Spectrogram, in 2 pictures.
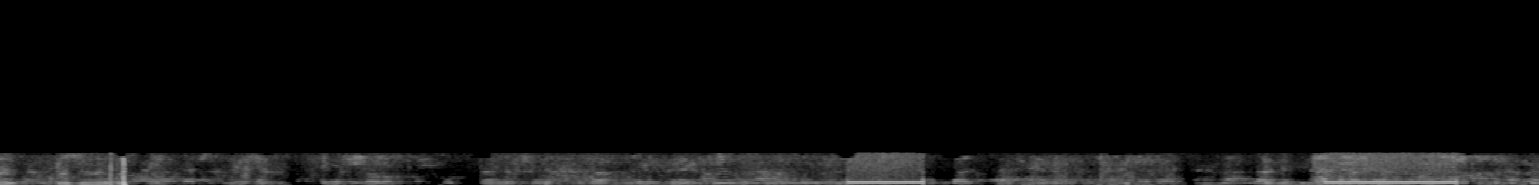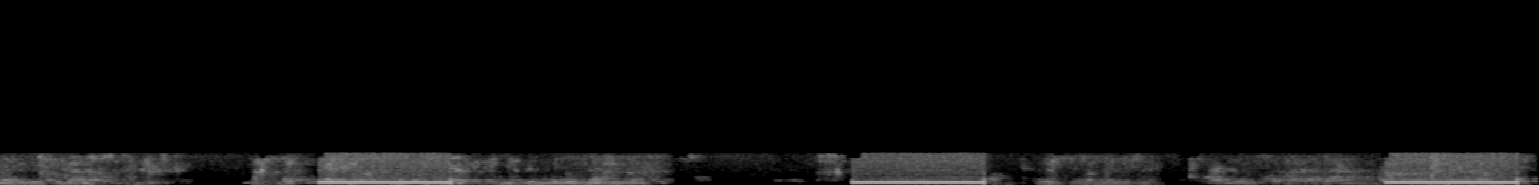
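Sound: telephone ringing tone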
